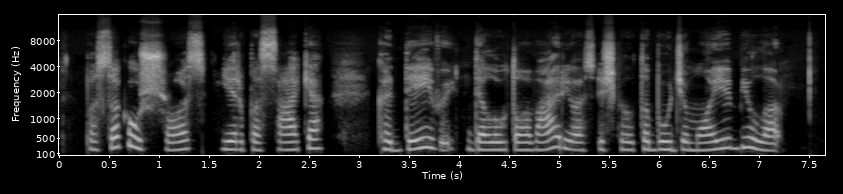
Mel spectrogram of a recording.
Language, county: Lithuanian, Alytus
